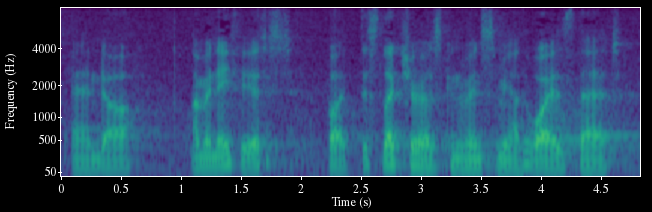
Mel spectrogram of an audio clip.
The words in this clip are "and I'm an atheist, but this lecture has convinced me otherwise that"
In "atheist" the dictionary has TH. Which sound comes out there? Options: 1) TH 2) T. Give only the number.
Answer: 1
